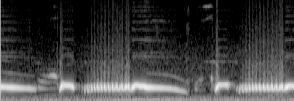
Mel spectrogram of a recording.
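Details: A white Barbary dove gives its melodious mpuk jeruuu call. A quick sharp note is followed by a long, rolling coo that drifts downward, and the pattern then starts again.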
